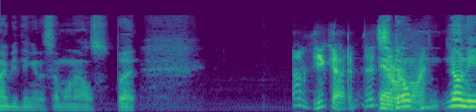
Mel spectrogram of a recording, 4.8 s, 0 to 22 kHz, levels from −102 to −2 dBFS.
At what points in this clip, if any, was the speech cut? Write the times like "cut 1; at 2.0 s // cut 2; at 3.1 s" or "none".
none

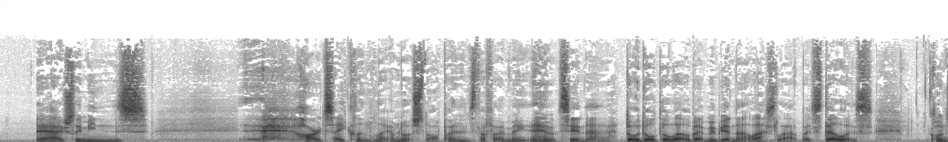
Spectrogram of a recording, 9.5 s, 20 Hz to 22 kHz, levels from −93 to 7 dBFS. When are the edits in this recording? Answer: cut 1; at 2.3 s

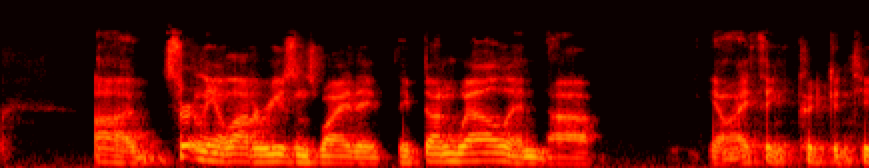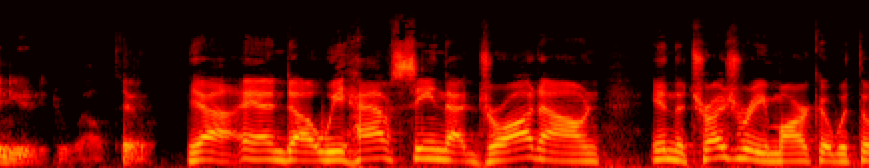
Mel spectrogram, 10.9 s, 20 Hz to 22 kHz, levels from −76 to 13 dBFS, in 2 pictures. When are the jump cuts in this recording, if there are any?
none

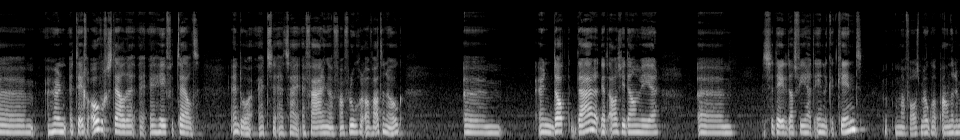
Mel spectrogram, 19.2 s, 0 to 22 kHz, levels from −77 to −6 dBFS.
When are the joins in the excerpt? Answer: cut 1; at 12.0 s // cut 2; at 15.2 s

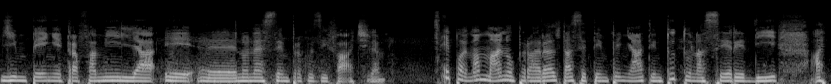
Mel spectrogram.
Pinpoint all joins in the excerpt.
cut 1; at 2.4 s

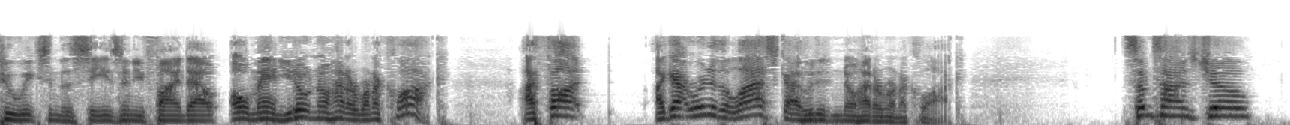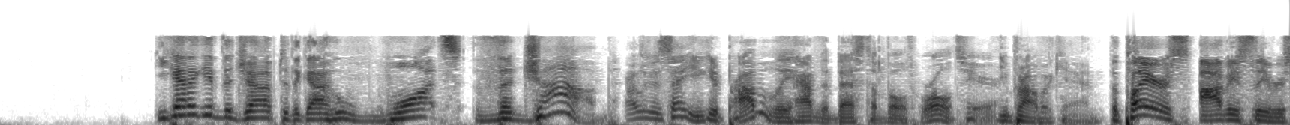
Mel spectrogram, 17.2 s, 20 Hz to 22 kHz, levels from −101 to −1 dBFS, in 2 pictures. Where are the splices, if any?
none

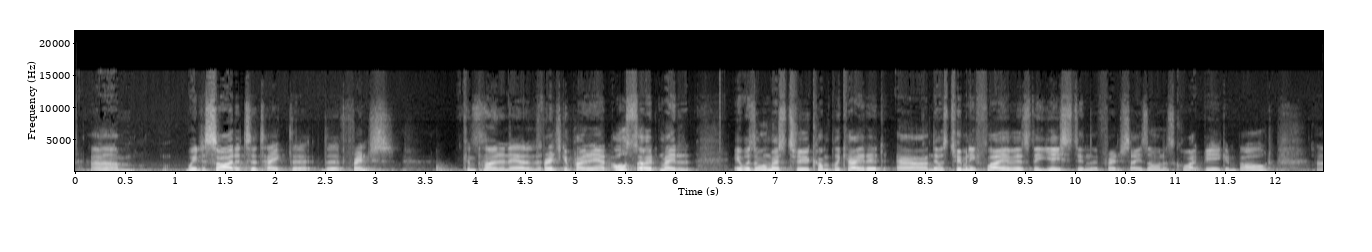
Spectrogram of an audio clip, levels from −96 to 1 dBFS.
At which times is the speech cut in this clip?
none

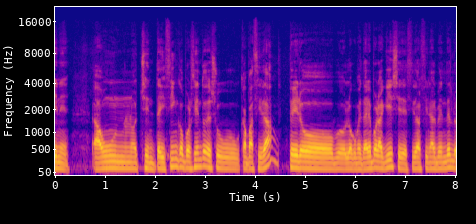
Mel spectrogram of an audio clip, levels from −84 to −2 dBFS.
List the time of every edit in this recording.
cut 1; at 4.5 s

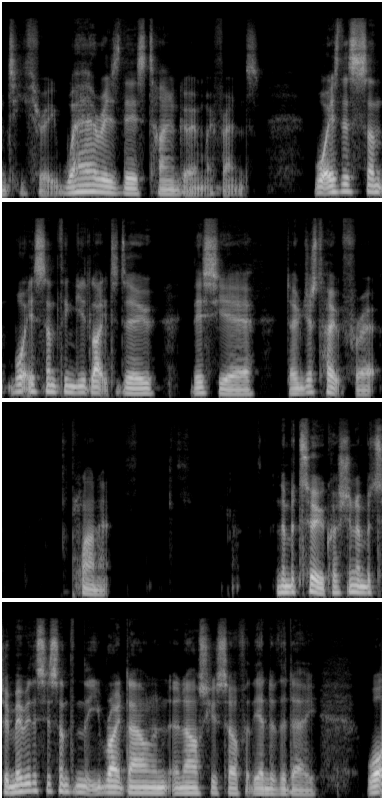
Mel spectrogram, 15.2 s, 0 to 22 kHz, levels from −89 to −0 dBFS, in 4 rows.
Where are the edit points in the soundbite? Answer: none

